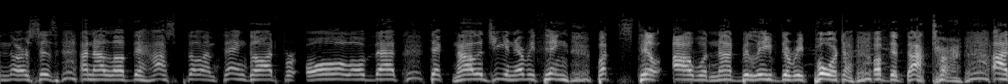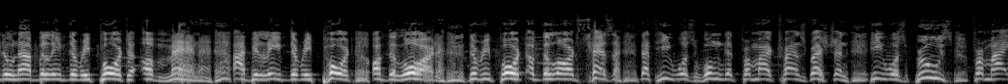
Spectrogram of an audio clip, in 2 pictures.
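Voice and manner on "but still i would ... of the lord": loud rising preacher cadence; full-force preaching. Acted. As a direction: preach it out, building to a roar.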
